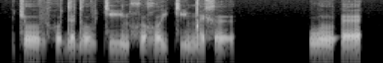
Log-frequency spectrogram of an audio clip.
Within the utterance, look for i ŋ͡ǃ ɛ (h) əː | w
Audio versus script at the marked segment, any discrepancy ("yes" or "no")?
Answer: yes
